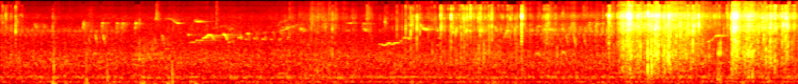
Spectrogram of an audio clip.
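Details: Many honey bees foraging on a flowering carob tree, filling it with a dense, steady buzzing hum. Sharp rustling clicks run through it, and the sound grows louder and brighter near the end.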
